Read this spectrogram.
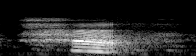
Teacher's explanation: Halqi. Dia masuknya ke halqi yaitu ee bunyi tenggorokan tengah. Ha masih ada di tengah sini.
